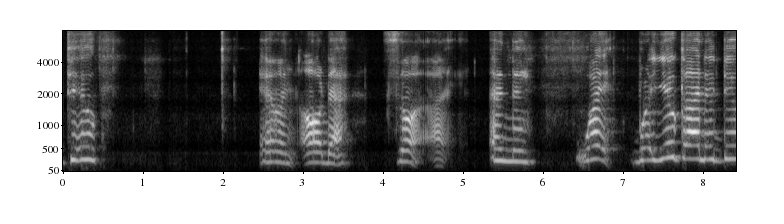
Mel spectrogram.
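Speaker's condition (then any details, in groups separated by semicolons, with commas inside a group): Cerebral palsy; present from birth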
